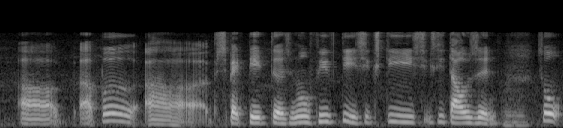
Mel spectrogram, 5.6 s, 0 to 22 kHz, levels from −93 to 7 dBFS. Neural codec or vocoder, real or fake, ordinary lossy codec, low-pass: none; real; none; none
